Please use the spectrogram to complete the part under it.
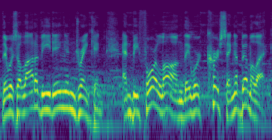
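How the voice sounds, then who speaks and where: A man narrating a dramatized Bible reading in a steady, even storytelling manner. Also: medium pitch, brisk, over music.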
